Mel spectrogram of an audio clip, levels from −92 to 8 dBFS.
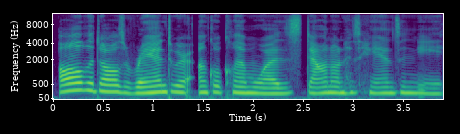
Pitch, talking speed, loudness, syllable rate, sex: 205 Hz, 230 wpm, -16 LUFS, 4.6 syllables/s, female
